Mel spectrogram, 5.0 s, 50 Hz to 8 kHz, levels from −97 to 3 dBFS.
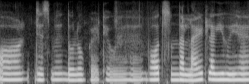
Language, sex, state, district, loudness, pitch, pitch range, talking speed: Hindi, female, Bihar, Katihar, -16 LUFS, 210 Hz, 205-215 Hz, 145 wpm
